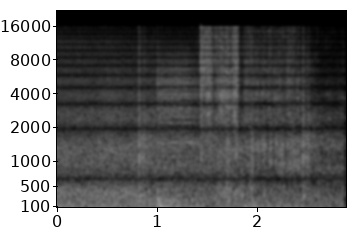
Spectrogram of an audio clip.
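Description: A skateboard clatters as it lands a trick.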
